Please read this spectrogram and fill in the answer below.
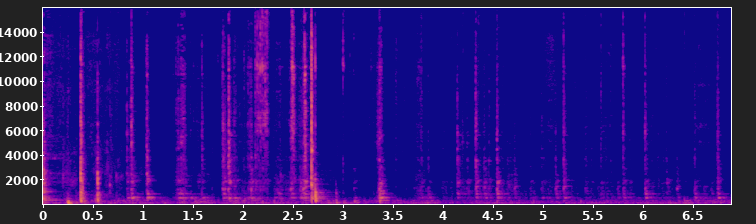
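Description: Irregular small metal clicks and clinks of hand tools working, densest and loudest in the first three seconds, then sparser.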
